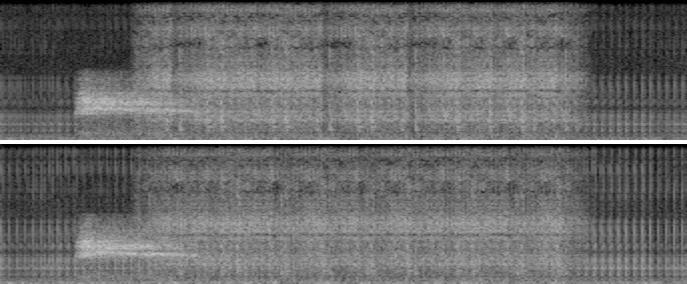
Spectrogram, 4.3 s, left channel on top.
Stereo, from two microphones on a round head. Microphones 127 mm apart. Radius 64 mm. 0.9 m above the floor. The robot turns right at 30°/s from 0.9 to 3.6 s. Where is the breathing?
5° left (ahead or behind), 0.9 m; by 1.3 s 15° left (ahead or behind), 0.9 m.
